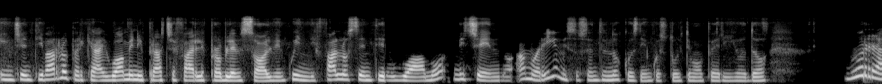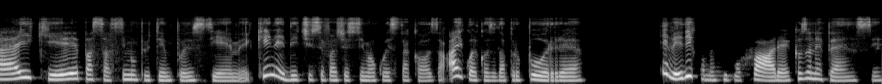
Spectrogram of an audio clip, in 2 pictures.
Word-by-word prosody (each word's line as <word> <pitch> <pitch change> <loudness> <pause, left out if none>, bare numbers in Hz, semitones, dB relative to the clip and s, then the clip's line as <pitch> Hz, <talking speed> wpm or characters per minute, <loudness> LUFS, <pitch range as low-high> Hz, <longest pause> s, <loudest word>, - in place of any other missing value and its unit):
incentivarlo, 225 +5 +2
perché 200 -2 -2
ai 185 +1 +3
uomini 205 +2 +5
piace 195 +1 0
fare 190 -2 +2
il 190 - +1
problem 180 -1 +4
solving, 180 0 +2
quindi 195 -4 +1
fallo 220 +3 +2
sentire 200 -3 +1
uomo 190 - +1
dicendo: 205 -7 -1
"Amore 225 -2 -1
io 365 +5 -3
mi 255 - -2
sto 200 - -10
sentendo 200 +1 -2
così 180 -3 -4
in 170 - -6
quest'ultimo 170 0 -6
periodo. 175 0 -3 0.8
Vorrei 305 -4 +3
che 235 0 +4
passassimo 225 -1 -4
più 200 -2 -7
tempo 190 -1 -5
insieme. 175 -2 -4
Che 405 - 0
ne 310 - +1
dici 210 +1 -3
se 215 - -3
facessimo 195 -1 -5
questa 185 0 -7
cosa? 175 0 -10
Hai 360 +2 +2
qualcosa 190 - -5
da 180 0 -6
proporre?" 190 -2 -1 0.8
E - - +5
vedi 280 +11 +7
come 210 - -9
si 215 - -8
può 190 -2 -12
fare. 185 -3 +2
Cosa 265 +4 -3
ne 250 -3 -3
pensi? 190 -1 -7
195 Hz, 165 wpm, -16 LUFS, 180-225 Hz, 0.8 s, vedi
